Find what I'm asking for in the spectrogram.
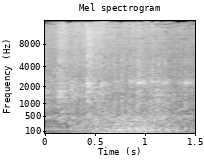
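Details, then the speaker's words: Diesel car started right after battery maintenance and testing (battery indicator shows good), glow plugs allowed to heat first; catches on the first crank and settles into a steady, even low rumble: normal start and healthy idle. "Oke ya friend ya, starternya langsung top chair friend. Sekali starter langsung hidup dia."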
